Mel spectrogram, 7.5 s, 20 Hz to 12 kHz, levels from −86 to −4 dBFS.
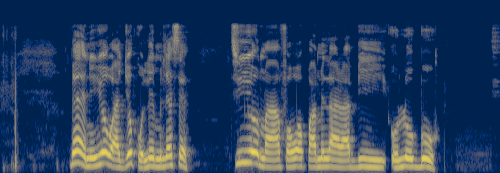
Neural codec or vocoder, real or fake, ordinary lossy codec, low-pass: none; real; none; 7.2 kHz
